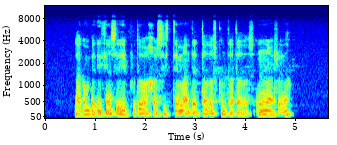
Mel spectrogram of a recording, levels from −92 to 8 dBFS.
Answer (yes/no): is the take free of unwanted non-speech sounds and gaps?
yes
